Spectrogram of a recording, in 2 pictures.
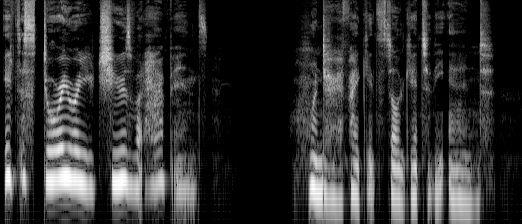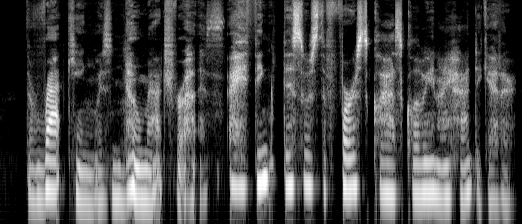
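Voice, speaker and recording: A woman voicing a shy, thoughtful young American teenage girl in a video game, in a soft, breathy, musing inner-monologue voice. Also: mid-range voice, a little slow, no room sound, studio quality. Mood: musing, nostalgic. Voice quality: breathy, hushed.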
